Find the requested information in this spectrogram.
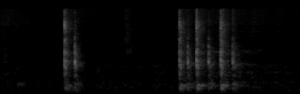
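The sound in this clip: Typing on a computer keyboard while entering damage into a hit-point field during a first tabletop role-playing game session: a quick pair of keystrokes, a short pause, then a rapid burst of several more, crisp and clicky, with no talk.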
